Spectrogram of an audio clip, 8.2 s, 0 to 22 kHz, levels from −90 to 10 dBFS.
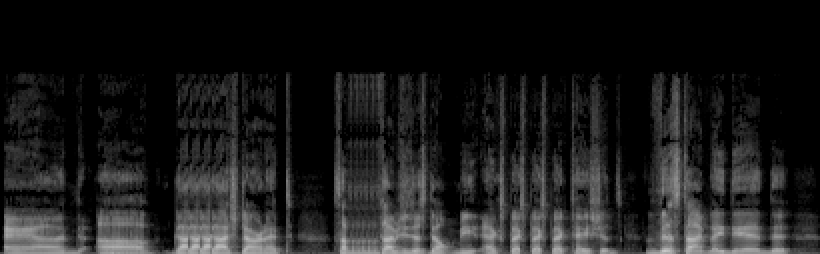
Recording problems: audio stuttering; at 2 s, at 3.5 s and at 5 s

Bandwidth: 15.5 kHz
